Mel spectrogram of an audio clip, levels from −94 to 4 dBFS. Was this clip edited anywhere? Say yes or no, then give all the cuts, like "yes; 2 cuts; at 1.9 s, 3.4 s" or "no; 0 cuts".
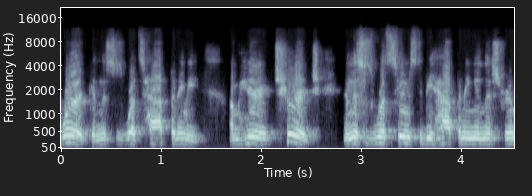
yes; 1 cut; at 1.2 s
